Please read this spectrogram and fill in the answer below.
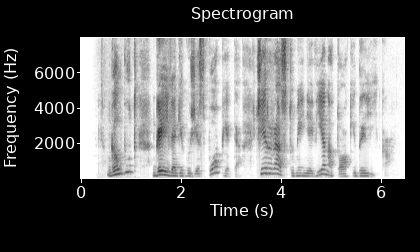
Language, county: Lithuanian, Vilnius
